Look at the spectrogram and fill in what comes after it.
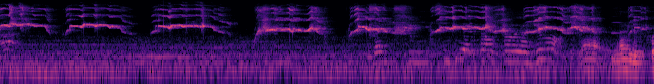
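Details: Angora rabbit, front paws tied, screaming while its fur is pulled out: a run of short, high, harmonic squeals that rise and fall, about one a second, with quiet speech and room noise beneath.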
